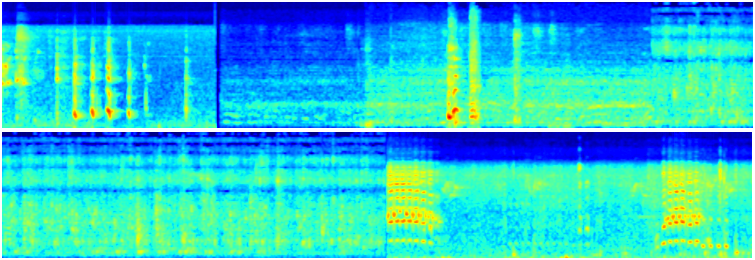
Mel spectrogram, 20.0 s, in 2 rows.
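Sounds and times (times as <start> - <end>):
goat bleating: 15.2 - 15.9, 18.7 - 19.8.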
